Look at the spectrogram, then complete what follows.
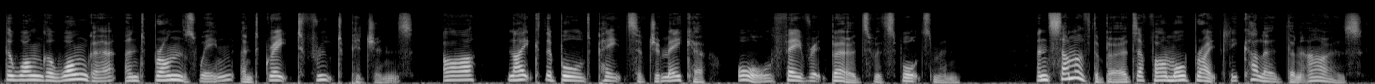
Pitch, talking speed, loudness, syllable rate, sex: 160 Hz, 150 wpm, -19 LUFS, 4.3 syllables/s, female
